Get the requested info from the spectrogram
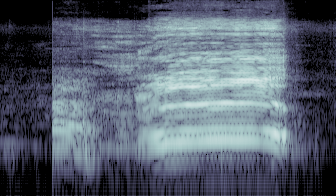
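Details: One drawn-out cow moo lasting over two seconds, starting moderately and swelling louder in the second half before a falling end.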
